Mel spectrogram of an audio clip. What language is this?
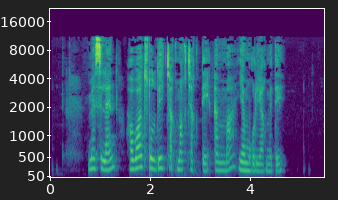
Uyghur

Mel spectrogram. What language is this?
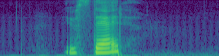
Norwegian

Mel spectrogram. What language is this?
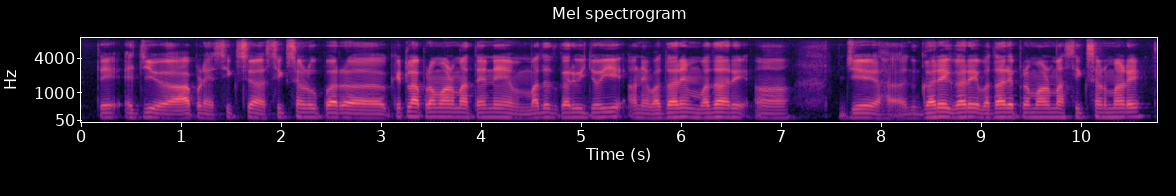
Gujarati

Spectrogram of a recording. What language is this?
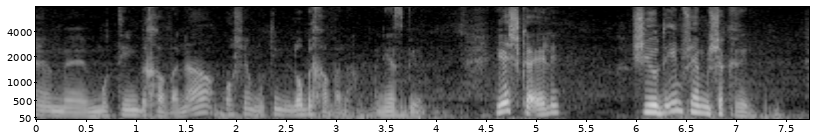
Hebrew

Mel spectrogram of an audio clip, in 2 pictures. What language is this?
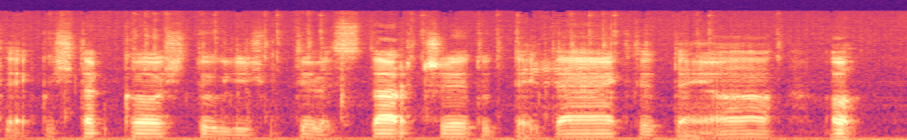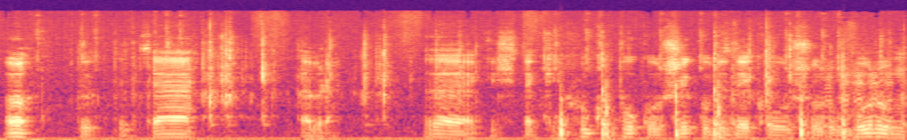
Polish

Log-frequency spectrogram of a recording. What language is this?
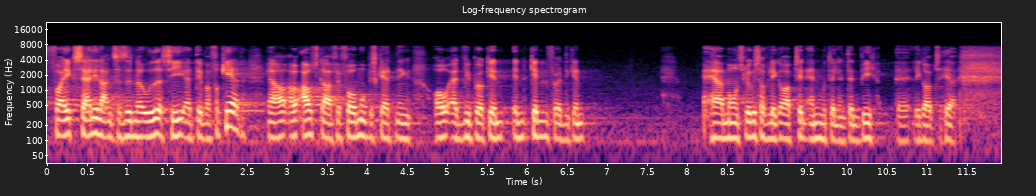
Danish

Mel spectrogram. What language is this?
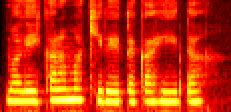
Kikuyu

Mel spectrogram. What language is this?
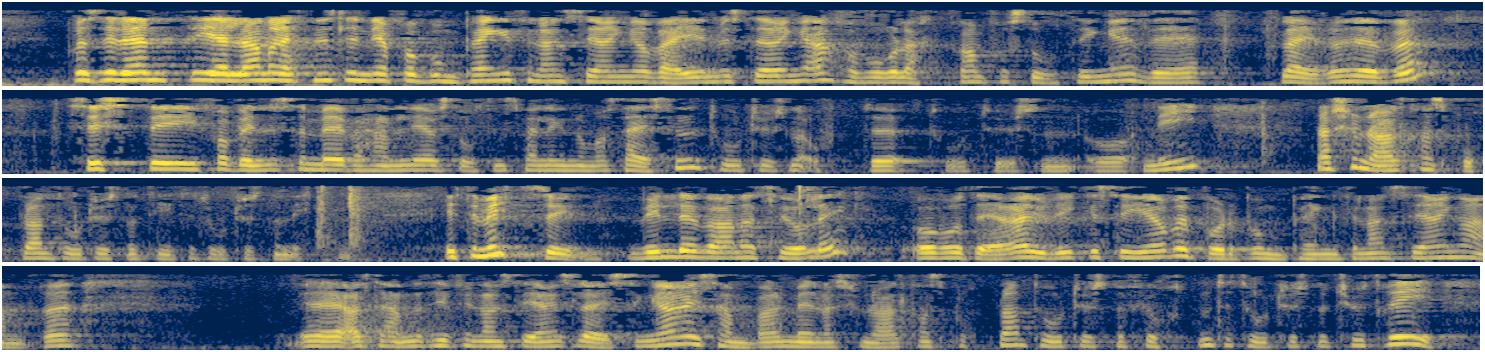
Norwegian Nynorsk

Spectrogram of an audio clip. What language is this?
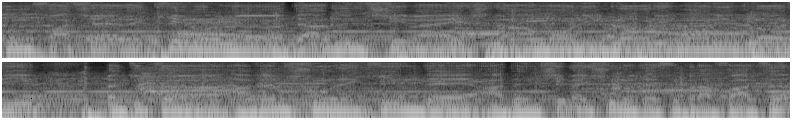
Romanian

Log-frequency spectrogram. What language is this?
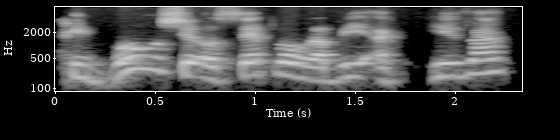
Hebrew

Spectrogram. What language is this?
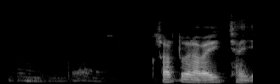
Basque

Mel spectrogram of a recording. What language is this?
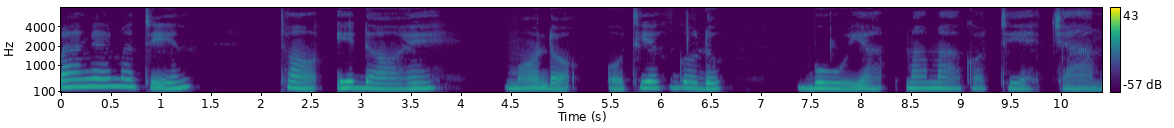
Luo (Kenya and Tanzania)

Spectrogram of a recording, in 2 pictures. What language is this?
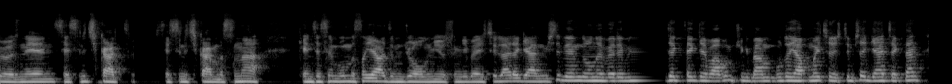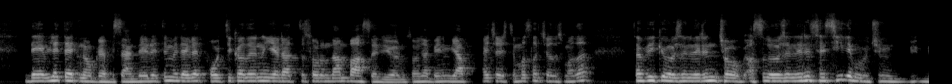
Turkish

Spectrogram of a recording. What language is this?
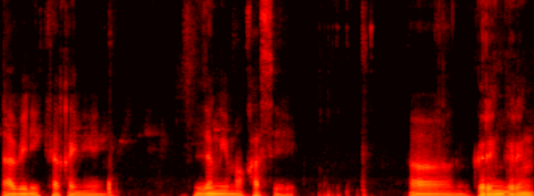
Bodo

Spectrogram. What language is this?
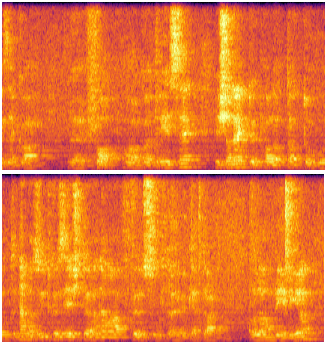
Hungarian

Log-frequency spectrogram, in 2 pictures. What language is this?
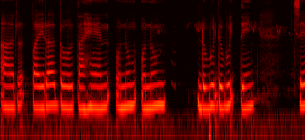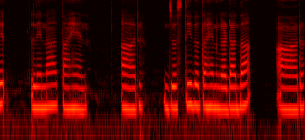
Santali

